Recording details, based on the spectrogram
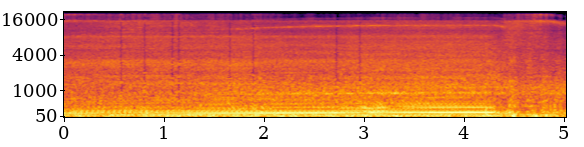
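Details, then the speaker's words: Truck turbo, cleaned earlier, under hard throttle at perhaps 23 psi boost: a deep pull with a rising whistle that cuts off sharply at lift, then a choppy fluttering burble. Turbo compressor surge. "was that do you hear the flutter the flutter right there we did clean this turbo it just fluttered on us"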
